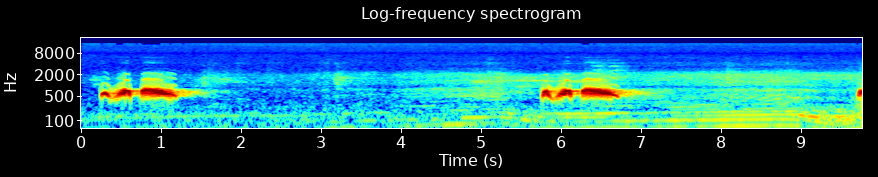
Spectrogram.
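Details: Caged decoy spotted dove calling to provoke wild doves: two soft, hollow coo phrases about six seconds apart. Each is a short stuttered pair followed by a long falling hoot, over a faint low hum.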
